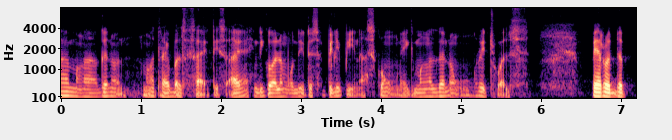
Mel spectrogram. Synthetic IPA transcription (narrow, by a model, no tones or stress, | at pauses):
amɐŋaɡɐno̞̰n | mɐ̰ŋat̪ɾajbɐlsosa̰jɐt̪isʔa̰jhɪnd̪iːkoʔɐlamkod̪iːt̪o̞sɐ̥pɪlɪpḭːnɐ̰skʊŋmɐ̰jmɐŋaɡɐno̞̰ŋɾit͡ʃʊɐ̰ls | pɛːɾo̞d̪ɐ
